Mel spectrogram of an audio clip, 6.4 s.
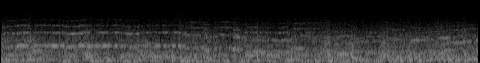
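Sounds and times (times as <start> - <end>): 
jazz drumming exercise: 0.0 - 6.4.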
